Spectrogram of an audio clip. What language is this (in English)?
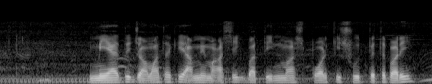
Bangla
